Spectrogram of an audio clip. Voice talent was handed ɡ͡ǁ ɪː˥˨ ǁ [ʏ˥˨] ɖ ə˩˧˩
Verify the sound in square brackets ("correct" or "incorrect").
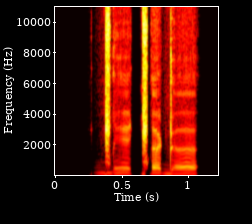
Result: incorrect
